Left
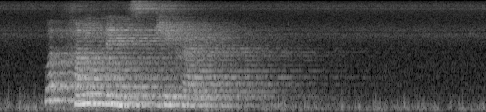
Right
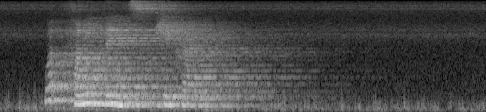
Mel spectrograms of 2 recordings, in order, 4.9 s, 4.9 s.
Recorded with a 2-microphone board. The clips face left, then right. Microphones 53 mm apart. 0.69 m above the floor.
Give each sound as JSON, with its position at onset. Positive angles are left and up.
{"t": 0.5, "sound": "a woman speaking", "side_deg": -15, "distance_m": 1.2}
